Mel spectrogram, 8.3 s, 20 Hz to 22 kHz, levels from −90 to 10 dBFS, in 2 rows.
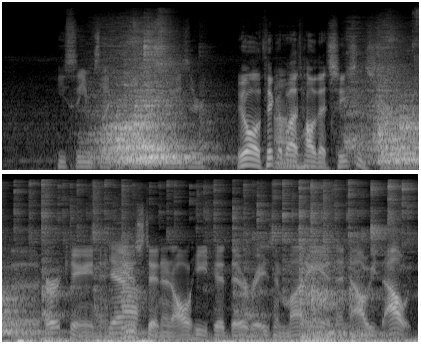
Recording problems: household noises; very loud; throughout; 4 dB above the speech

